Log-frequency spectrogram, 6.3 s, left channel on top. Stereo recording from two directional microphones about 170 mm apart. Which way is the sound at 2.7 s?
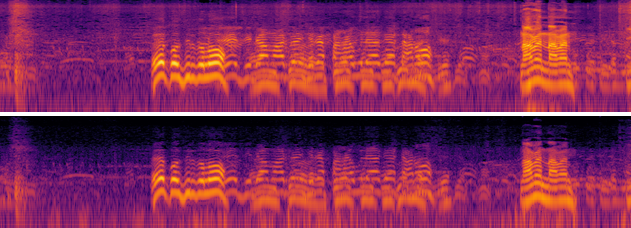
55° left (ahead or behind).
